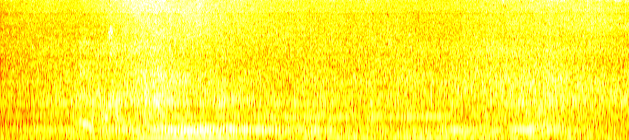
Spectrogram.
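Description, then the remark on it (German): A car drives through a city on a hot day with its windows down, filling the cabin with a steady engine drone and rushing wind and road noise that swells slightly, then holds constant throughout. “Weil wir müssen mit offenen Fenstern fahren.”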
